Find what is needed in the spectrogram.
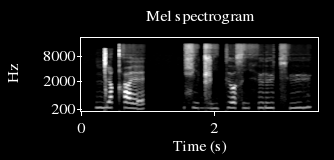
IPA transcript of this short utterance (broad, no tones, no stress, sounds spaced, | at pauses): ŋ͡ǀ i qʰ ɛ | ɕ i̤ ɖ͡ʐ i̤ kʲ ɔ s i̤ h y ɾ y t͡sʰ y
